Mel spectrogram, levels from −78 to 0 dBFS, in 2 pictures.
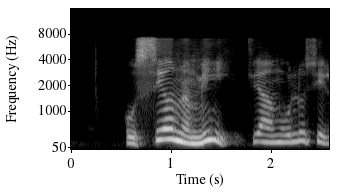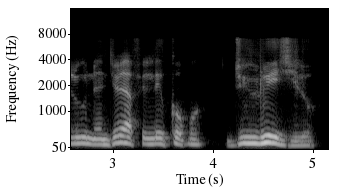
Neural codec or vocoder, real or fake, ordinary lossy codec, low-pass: codec, 16 kHz, 0.7 kbps, FocalCodec; fake; none; 7.2 kHz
